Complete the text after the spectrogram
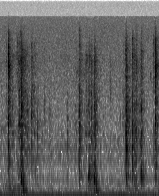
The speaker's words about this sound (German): Okay, warte ganz kurz, ich schreibe den Satz nochmal richtig auf.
